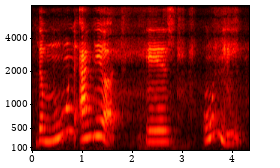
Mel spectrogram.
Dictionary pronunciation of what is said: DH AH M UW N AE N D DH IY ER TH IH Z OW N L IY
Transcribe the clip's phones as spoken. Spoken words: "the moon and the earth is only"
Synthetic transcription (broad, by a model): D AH M UW N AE N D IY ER T IH Z OW N L IY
